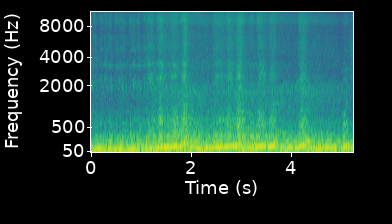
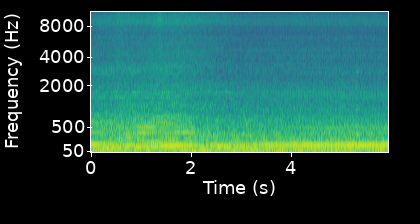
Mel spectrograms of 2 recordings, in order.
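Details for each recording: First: 1956 Chevy Bel Air 307 V8 on its first test drive after fixing a diesel-like valvetrain clatter caused by mismatched valve springs and retainers. It pulls through light revs smooth and crisp with no top-end ticking. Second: 1956 Chevy Bel Air, 307 V8, first drive, at 185° temperature with about 40 oil pressure: loud rough idle with diesel-like valve train clatter, stumbling and not picking up throttle; caused by mismatched valve springs and retainers, quiet after fix.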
